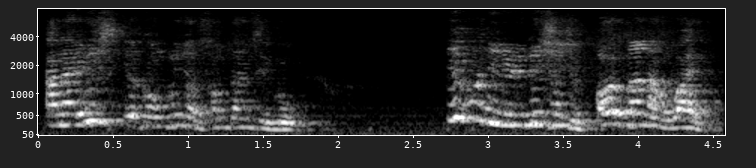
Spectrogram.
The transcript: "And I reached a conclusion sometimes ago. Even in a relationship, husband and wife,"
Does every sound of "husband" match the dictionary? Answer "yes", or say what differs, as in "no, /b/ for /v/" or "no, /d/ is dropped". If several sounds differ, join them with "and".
no, /d/ is dropped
